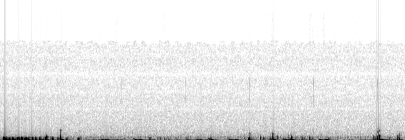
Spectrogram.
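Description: Low gurgling and rumbling with irregular pops, typical ordinary stomach growling.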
